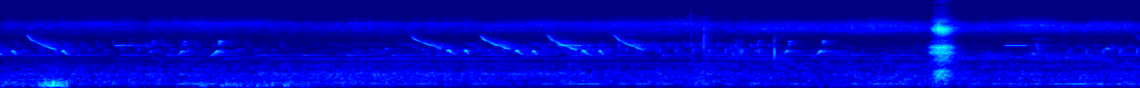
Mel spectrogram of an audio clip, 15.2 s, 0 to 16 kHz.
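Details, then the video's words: Cicada chorus recorded in 2016 during mating, an unbroken shrill drone, with repeated downward-sliding whistles and short chirps through the middle and a loud sharp tap near the end. "Cicadas 2016 mating"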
